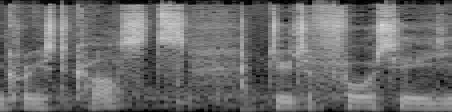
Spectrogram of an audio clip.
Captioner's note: speaking French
